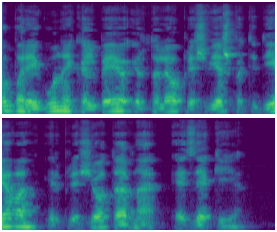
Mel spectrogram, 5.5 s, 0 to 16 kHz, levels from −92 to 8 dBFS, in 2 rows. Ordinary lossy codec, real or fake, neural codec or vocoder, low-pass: AAC, 64 kbps; real; none; 14.4 kHz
